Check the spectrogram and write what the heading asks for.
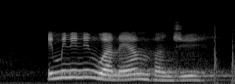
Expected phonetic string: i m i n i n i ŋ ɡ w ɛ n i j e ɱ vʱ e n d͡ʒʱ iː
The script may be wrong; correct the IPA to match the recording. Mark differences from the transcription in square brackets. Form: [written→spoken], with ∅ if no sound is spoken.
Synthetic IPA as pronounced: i m i n i n i ŋ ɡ w [ɛ→a] n [i→a] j [e→a] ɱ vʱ [e→a] n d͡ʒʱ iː

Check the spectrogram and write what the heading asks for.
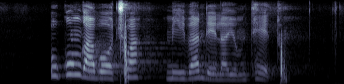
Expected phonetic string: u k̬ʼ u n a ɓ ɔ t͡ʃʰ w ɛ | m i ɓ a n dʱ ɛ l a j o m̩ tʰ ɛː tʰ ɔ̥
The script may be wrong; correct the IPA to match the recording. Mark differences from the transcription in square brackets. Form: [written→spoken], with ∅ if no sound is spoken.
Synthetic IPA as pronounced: u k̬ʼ u [n→ŋ] a ɓ ɔ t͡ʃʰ w [ɛ→a] | m i ɓ a n dʱ ɛ l a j o m̩ tʰ ɛː tʰ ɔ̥

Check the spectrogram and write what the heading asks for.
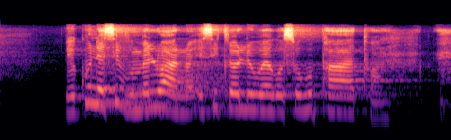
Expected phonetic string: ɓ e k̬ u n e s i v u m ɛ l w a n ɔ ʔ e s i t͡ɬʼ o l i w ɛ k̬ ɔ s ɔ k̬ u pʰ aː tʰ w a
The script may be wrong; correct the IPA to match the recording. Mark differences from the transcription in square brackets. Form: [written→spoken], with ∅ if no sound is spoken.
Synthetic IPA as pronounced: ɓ e k̬ u n e s i v u m ɛ l w a n ɔ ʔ e s i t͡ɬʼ o l i w ɛ k̬ ɔ s [ɔ→o] k̬ u pʰ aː tʰ w a

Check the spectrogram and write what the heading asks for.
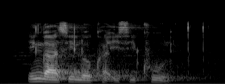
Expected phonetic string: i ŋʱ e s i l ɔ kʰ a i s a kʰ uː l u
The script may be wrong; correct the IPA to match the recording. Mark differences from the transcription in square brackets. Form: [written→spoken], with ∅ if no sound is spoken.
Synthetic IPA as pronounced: i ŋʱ [e→a] s i l ɔ kʰ a i s [a→i] kʰ uː l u

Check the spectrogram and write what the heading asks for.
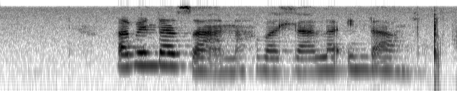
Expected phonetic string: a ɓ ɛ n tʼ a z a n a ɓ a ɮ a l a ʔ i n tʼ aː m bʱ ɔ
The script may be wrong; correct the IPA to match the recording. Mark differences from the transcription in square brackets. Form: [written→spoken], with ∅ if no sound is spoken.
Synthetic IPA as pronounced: a ɓ ɛ n tʼ a z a n a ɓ a ɮ a l a ʔ i n tʼ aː m bʱ ɔ

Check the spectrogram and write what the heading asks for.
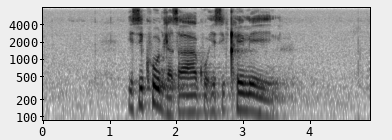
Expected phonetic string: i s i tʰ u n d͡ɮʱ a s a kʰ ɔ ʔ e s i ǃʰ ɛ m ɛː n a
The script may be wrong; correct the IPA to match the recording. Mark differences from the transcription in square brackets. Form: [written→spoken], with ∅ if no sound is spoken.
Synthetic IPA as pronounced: i s i [tʰ→kʰ] u n d͡ɮʱ a s a kʰ ɔ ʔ e s i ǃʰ ɛ m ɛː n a

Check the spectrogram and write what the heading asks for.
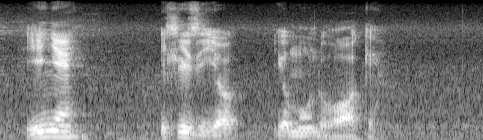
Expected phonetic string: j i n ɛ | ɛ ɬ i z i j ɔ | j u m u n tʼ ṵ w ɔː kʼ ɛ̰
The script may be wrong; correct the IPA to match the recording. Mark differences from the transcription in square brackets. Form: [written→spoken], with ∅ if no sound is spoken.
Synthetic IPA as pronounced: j i [n→ɲ] ɛ | [ɛ→i] ɬ i z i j ɔ | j [u→o] m u n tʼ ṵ w ɔː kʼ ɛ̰

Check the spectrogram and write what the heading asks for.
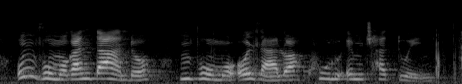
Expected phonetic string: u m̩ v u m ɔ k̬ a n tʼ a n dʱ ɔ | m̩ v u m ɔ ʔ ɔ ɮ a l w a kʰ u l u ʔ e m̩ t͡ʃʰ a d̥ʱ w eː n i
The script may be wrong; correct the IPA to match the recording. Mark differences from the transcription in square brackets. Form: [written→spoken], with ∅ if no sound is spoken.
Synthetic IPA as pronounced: u m̩ v u m ɔ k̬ a n tʼ a n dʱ ɔ | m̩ v u m ɔ ʔ ɔ ɮ a l w a kʰ u l u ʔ e m̩ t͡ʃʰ a d̥ʱ w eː n i

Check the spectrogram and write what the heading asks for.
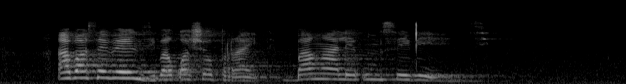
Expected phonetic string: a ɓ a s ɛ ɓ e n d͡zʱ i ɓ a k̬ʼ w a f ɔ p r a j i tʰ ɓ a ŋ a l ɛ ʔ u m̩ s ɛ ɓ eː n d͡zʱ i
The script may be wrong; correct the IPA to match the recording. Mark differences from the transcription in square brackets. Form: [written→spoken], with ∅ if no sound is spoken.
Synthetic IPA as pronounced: a ɓ a s ɛ ɓ e n d͡zʱ i ɓ a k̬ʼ w a [f→ʃ] ɔ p r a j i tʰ ɓ a ŋ a l ɛ ʔ u m̩ s ɛ ɓ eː n d͡zʱ i

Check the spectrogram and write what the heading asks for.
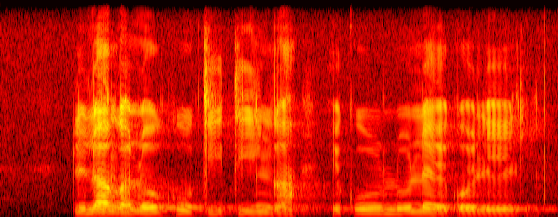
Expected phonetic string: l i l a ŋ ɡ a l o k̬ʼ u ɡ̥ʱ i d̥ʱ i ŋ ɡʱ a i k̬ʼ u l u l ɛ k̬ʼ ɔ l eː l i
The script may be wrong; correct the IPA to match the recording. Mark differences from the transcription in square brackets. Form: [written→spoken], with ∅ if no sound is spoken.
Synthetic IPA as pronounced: l i l a ŋ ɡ a l o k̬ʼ u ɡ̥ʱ i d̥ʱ i ŋ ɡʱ a i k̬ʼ u l u l ɛ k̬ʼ ɔ l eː l i

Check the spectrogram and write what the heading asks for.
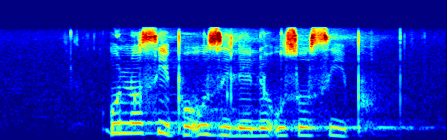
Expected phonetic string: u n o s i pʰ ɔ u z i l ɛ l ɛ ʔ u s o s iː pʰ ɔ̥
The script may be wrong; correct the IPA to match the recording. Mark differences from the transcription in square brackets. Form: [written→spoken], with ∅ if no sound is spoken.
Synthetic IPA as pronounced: u n o s i pʰ ɔ u z i l ɛ l ɛ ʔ u s o s iː pʰ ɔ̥

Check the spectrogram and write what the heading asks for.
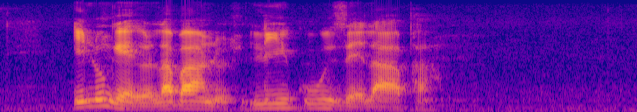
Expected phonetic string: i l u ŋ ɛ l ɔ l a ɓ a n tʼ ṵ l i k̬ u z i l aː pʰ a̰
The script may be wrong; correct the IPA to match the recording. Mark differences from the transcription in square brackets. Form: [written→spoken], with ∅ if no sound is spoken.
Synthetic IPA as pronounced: i l u ŋ ɛ l ɔ l a ɓ a n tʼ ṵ l i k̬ u z [i→ɛ] l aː pʰ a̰

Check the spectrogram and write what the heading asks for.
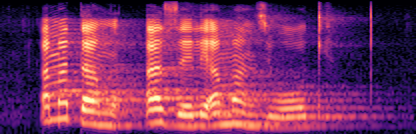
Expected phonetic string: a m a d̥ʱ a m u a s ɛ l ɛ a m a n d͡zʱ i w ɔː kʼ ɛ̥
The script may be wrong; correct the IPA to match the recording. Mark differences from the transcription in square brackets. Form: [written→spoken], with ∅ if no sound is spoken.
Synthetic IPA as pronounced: a m a d̥ʱ a m u a [s→z] ɛ l ɛ a m a n d͡zʱ i w ɔː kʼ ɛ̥

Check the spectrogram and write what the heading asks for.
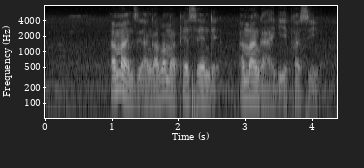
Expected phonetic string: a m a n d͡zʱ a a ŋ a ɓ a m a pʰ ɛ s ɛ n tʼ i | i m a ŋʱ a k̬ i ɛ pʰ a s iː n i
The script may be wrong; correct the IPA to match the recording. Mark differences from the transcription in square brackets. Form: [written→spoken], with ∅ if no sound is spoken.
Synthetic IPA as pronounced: a m a n d͡zʱ [a→i] a ŋ a ɓ a m a pʰ ɛ s ɛ n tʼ [i→ɛ] | [i→a] m a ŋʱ a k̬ i ɛ pʰ a s iː n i

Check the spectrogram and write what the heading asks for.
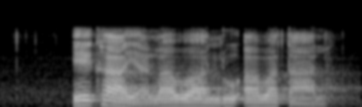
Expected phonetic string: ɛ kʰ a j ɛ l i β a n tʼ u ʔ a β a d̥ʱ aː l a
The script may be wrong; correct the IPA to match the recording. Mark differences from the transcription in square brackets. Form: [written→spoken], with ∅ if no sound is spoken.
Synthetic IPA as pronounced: ɛ kʰ a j [ɛ→a] l [i→a] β a n tʼ u ʔ a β a d̥ʱ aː l a

